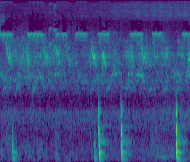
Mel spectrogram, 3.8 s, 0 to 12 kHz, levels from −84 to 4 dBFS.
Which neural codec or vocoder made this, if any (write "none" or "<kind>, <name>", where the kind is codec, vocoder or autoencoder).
none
